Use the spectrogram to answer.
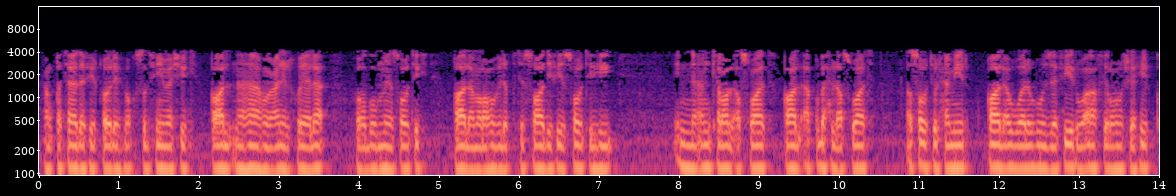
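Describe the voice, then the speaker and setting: Man reading in a flat monotone. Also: medium pitch, quick pace, husky. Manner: flat, even recitation of quoted sayings. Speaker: reader of a classical Quran commentary. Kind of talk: monotone scholarly reading aloud. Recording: tinny phone-like audio with faint hiss.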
